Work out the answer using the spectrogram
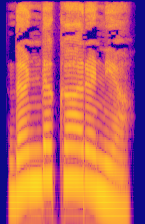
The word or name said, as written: ದಂಡಕಾರಣ್ಯ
